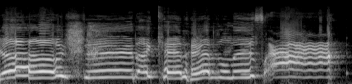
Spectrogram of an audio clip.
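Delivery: high, loud whiny panic; hammed-up villain whimpering in terror; mock crying panic. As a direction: wail like a coward fleeing battle.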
